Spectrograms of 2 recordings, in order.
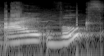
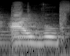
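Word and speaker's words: iVoox: So I would highly recommend iBooks, and it's spelled I-V-O-O-X. So I think that's how you pronounce it.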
